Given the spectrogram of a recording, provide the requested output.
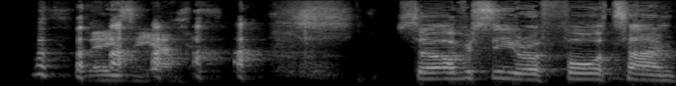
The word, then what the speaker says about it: Lesiak: It's more like Lesiak.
